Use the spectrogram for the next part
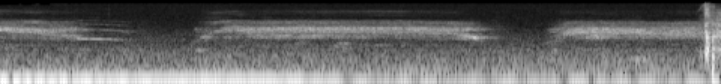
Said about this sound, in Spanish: El hijo del vecino está llorando, pero así. Pero no está llorando porque le duele algo, está llorando porque no le han comprado algo.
